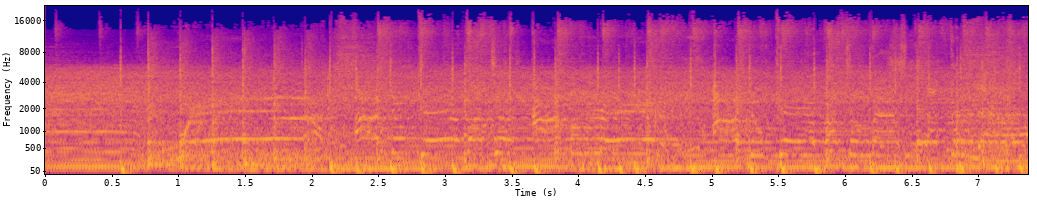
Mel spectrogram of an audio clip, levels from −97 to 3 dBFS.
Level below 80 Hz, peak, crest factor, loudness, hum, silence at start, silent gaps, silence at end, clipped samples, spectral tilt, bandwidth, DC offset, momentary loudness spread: -28 dBFS; -2 dBFS; 14 dB; -17 LUFS; none; 0 s; none; 0 s; under 0.1%; -4.5 dB/octave; 19.5 kHz; under 0.1%; 2 LU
